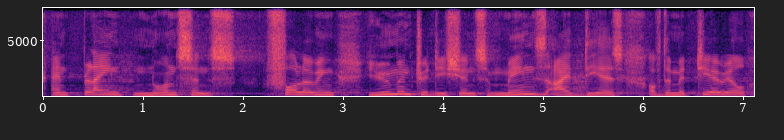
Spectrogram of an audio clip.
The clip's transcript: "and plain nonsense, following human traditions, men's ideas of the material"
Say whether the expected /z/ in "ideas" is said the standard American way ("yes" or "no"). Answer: yes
